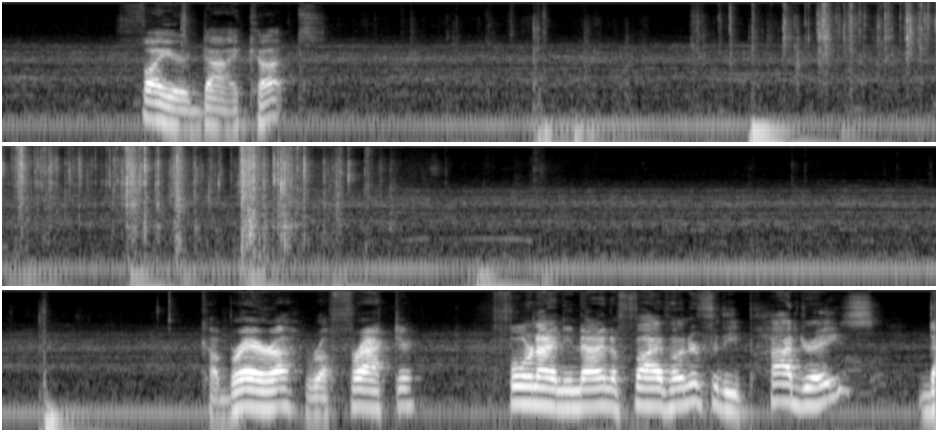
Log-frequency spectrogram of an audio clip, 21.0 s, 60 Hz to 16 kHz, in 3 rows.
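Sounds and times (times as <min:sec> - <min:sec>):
steady low hum: 0:00.0 - 0:21.0
foil wrapper crinkling: 0:02.7 - 0:11.0.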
